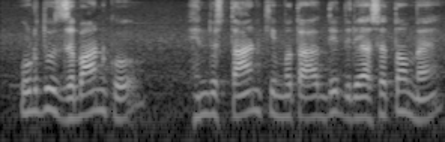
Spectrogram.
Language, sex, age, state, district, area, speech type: Urdu, male, 30-45, Bihar, Araria, urban, spontaneous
